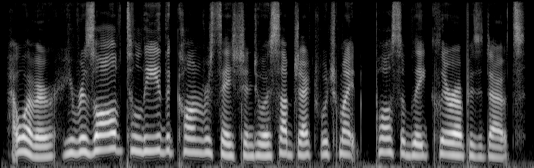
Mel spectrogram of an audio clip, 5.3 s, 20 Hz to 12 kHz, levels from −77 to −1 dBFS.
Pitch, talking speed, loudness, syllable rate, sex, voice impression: 220 Hz, 190 wpm, -18 LUFS, 5.3 syllables/s, female, very feminine, adult-like, slightly clear, intellectual, slightly lively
